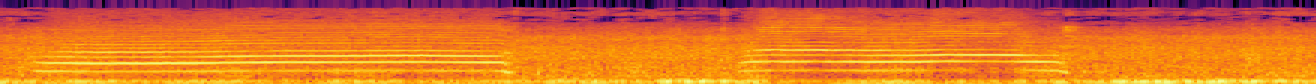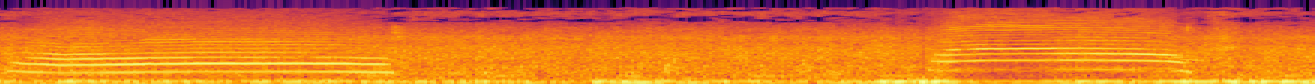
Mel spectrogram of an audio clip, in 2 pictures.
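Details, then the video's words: Mother cat calling her kittens: four long, clear, drawn-out meows, each about a second long with rich harmonics, spaced roughly two seconds apart over a steady low rumbling hum. "suara induk kucing memanggil"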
